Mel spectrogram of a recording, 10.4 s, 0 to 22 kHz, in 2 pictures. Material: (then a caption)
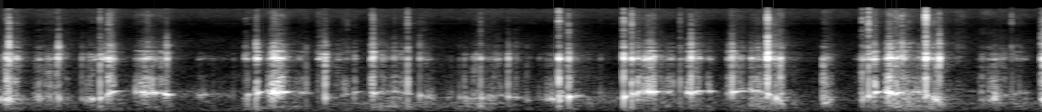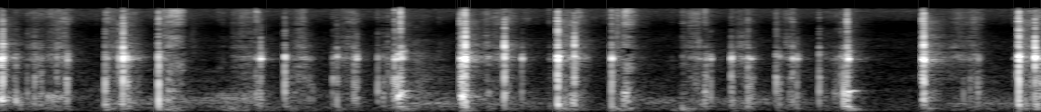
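Plastic. Fingertips twist and scrape the white plastic screw lid on the threads of a small, hollow, labeled plastic bottle held in both hands. The result is a dense run of quick, dry clicks and scratchy rasps with a bright, thin ring near 2.6 kHz and almost no low end. Each click dies away almost instantly.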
